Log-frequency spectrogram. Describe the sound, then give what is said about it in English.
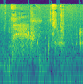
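A preacher takes a drink of water, with wet slurping and swallowing noises in a short burst of mouth sounds and no talking. “Gosh, get a little water.”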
